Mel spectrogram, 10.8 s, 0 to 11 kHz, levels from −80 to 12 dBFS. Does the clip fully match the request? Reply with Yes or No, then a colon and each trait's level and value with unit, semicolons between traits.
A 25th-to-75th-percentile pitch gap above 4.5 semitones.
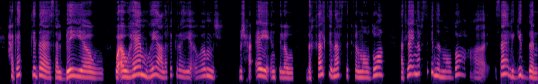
Yes: average, 5.3 semitones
